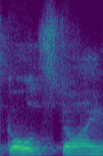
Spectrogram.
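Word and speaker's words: Goldstine: about in this Herman I don't know whether it's gold Stein or Goldstein I'm around it's pronounced I call it Goldstein anyway he was uh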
